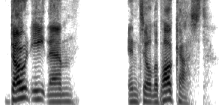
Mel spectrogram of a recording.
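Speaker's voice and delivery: ordinary talk, nothing marked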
